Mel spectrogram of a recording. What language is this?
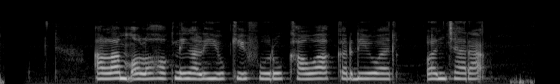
Sundanese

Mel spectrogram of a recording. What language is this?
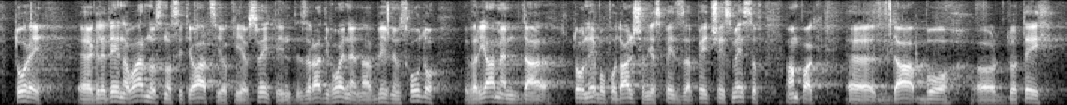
Slovenian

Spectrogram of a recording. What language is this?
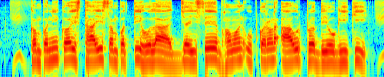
Bhojpuri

